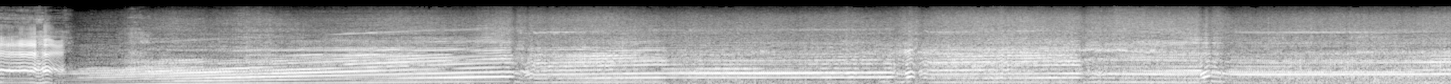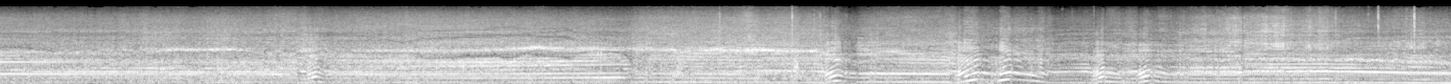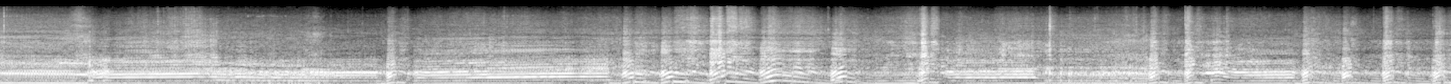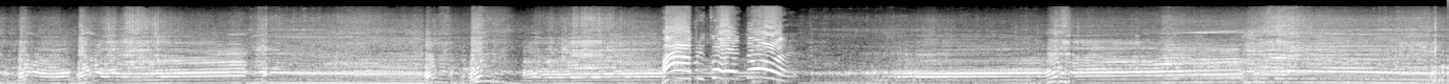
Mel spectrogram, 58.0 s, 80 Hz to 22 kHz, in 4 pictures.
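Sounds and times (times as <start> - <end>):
motorcycle engine while riding: 0.0 - 50.5, 51.5 - 58.0.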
